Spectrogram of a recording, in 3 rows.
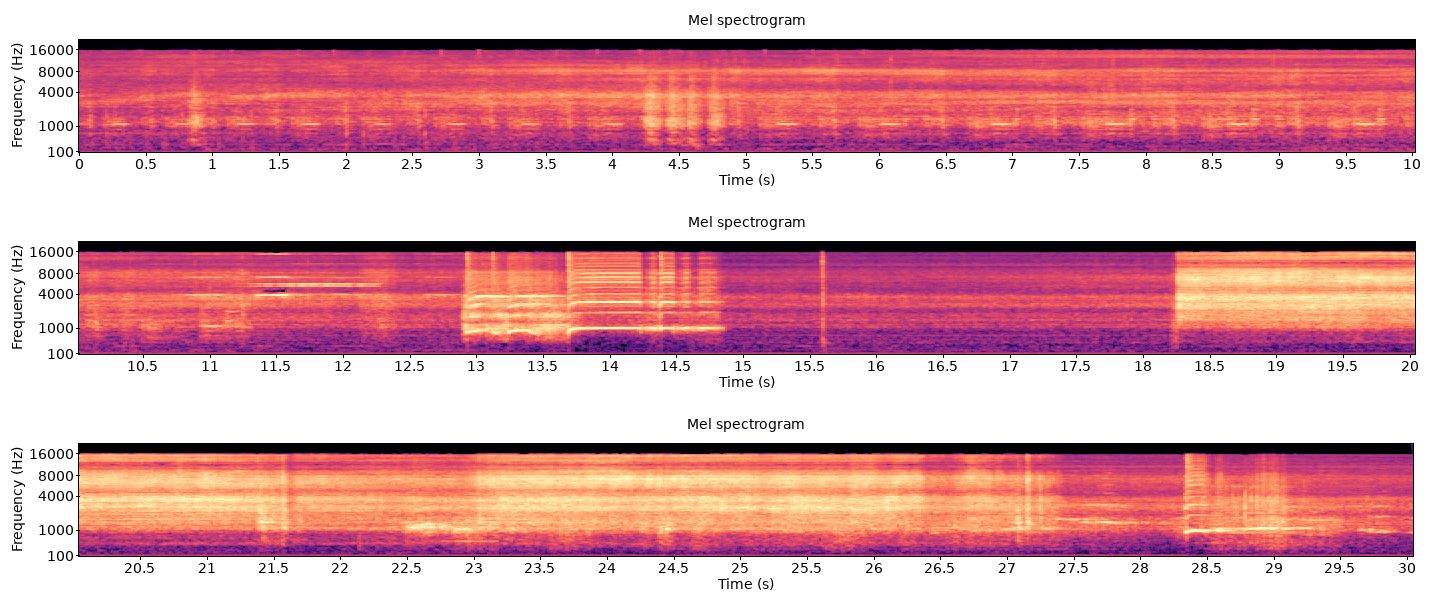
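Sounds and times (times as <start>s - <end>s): loud steady steam hiss: 2.4s - 12.6s, 18.2s - 28.6s
steam locomotive whistle: 12.9s - 14.9s, 27.2s - 29.4s.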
